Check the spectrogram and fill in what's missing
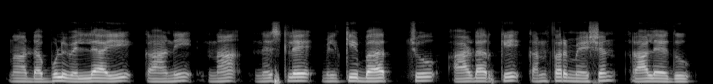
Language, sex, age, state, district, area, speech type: Telugu, male, 18-30, Andhra Pradesh, Sri Balaji, rural, read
